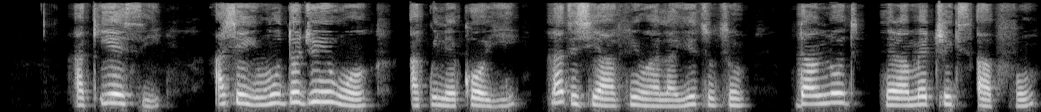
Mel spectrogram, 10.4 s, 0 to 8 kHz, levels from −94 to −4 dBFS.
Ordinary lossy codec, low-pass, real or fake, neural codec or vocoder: AAC, 32 kbps; 7.2 kHz; real; none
